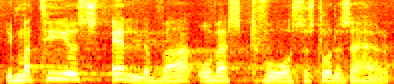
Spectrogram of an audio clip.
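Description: A man's voice: medium pitch, lively intonation, darkish tone. A man preaching a sermon in a conversational way, speaking straight to the listener and often restarting his sentences. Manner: conversational, addresses listener directly, frequent restarts. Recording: long hall reverb.

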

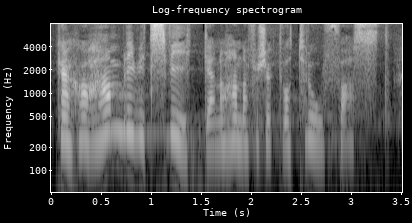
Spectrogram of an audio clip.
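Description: A woman preaching a sermon in a church, speaking slowly and with emphasis, lingering on repeated phrases. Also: a little high. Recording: long church reverb.

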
